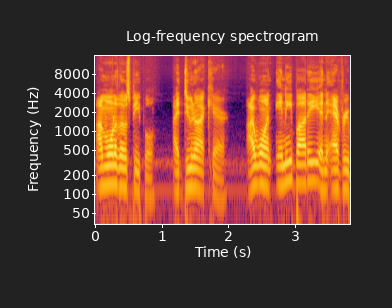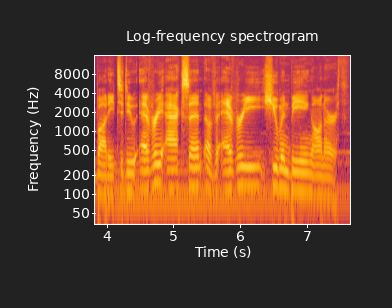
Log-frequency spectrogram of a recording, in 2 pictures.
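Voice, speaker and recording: A man's voice: mid-range voice, a little fast, hardly any pauses, a little hiss or hum. A man from the American South with no regional accent, chatting casually and jokingly as a gaming streamer. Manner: rambling, joking. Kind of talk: casual chat.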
